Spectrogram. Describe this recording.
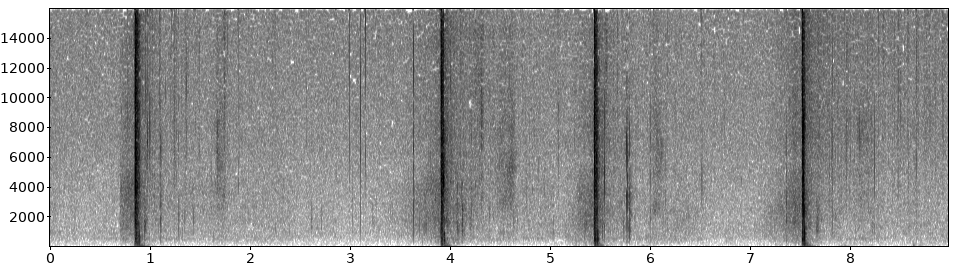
Knife/sword stab #1
A knife or sword being repeatedly stabbed into something...or someone.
